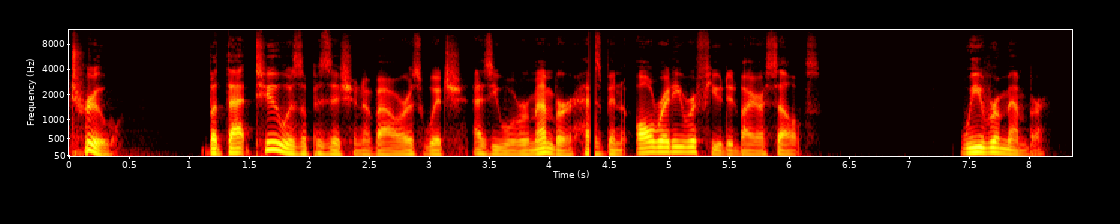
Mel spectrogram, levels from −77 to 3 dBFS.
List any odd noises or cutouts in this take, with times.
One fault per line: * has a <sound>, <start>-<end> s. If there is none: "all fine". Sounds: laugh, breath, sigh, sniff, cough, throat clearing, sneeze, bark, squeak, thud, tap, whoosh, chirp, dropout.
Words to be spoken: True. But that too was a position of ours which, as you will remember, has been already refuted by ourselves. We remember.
* has a dropout, 4.3-4.4 s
